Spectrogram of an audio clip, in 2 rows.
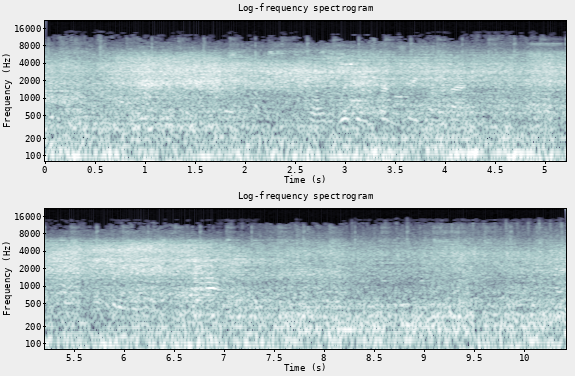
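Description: Recorded sound of a Saturn V rocket launch played back through the exhibit's speakers during the Apollo 8 launch re-enactment: a loud, steady, deep rumble that does not let up.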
